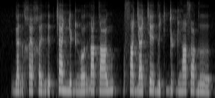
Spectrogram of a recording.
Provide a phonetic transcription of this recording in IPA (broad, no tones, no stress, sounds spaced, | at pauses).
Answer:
ɡ a r χ ɛ χ ɘ r ɾ ɘ ʔ c a ɲ ɘ ɖʱ ɔ r i tˤ u | sˤ a ɟ a c ɛ d ə c ɟ ɔ ʈ ɖʱ ɛ sˤ ɵ ɡ ɤ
